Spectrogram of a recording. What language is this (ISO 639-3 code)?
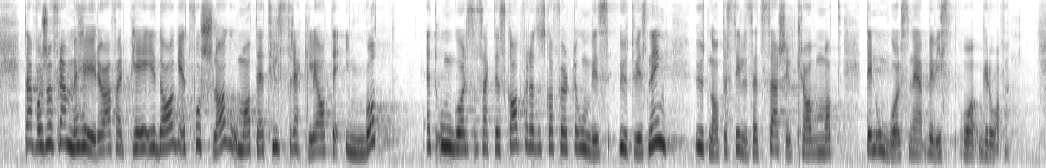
nor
